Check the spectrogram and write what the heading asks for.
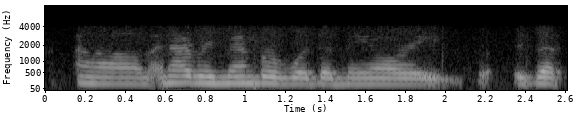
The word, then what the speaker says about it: Maori: And I remember with the Maori, is that how pronounced it? Maori elders and healers.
